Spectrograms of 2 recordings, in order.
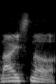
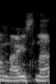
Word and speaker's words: Knysna: It's spelled K-N-Y-S-N-A. So K-N-Y-S-N-A. Yeah. Y-S-N-A. Yeah, Very difficult. yeah, you know, I heard a joke about niceness, how it was named.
